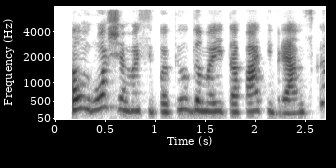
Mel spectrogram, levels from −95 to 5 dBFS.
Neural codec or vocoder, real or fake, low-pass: vocoder, 22.05 kHz, 80 mel bands, WaveNeXt; fake; 7.2 kHz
